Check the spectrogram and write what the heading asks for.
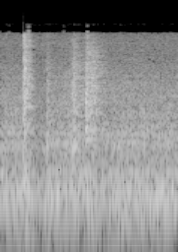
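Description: Steel food plates clinking: three sharp clinks, one about a third of a second in and two close together about a second in, over a steady room hum.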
